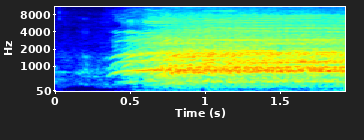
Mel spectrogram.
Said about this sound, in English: He said, just shout. And so they shouted, ah! Do that.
